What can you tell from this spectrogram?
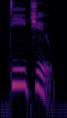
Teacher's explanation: The D and the Y mix together to create a J sound. So it becomes dj.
